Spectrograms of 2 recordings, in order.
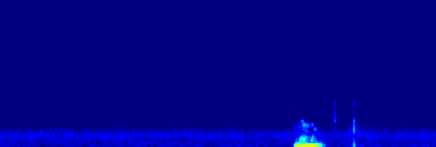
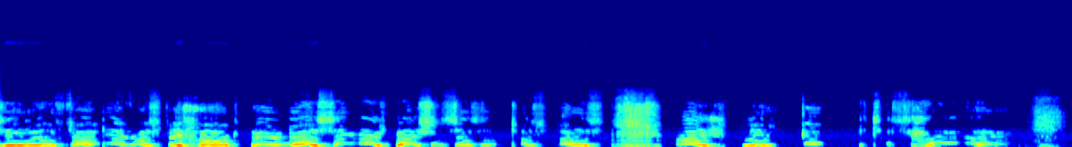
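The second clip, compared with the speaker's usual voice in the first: high, cooing pity; mock sympathy; 13 semitones higher than usual. Mimicking a sympathetic friend, cooing and high. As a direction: coo it like a soothing friend. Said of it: "If anybody showed any sympathy".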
